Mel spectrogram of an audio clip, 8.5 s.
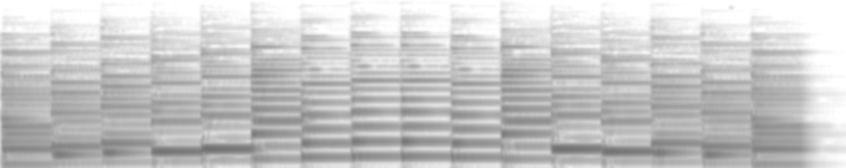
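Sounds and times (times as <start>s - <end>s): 
piano playing with left hand crossing over: 0.0s - 8.2s.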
